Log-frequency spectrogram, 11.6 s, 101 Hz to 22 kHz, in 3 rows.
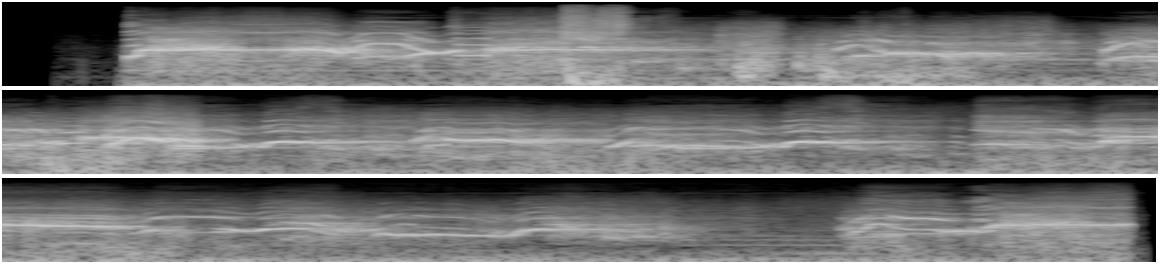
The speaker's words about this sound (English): Okay, we are about to insert 15 minutes of Laura Dern screaming right here.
